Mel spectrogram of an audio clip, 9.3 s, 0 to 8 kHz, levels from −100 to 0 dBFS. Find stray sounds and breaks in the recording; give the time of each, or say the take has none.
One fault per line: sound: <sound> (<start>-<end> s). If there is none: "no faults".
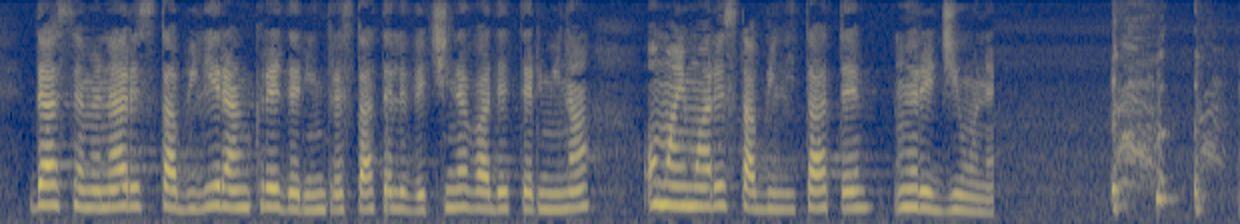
sound: cough (8.3-9.2 s)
